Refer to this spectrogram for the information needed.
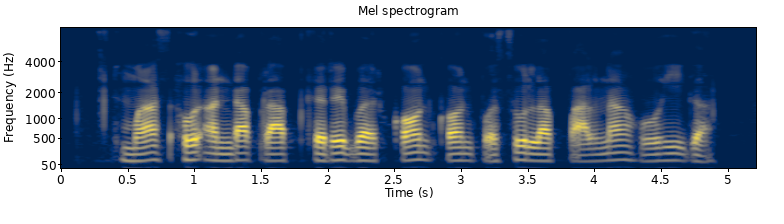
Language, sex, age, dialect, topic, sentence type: Chhattisgarhi, male, 18-24, Northern/Bhandar, agriculture, question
